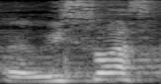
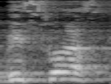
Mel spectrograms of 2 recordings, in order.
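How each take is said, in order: First: The word begins with a v sound. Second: The word begins with a b sound. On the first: This is how it is said in Maharashtra. "हमारे महाराष्ट्र में विश्वा विश्वास कहते हैं" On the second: This is how it is said in other regions. "वहाँ उसको ब कर देते हैं"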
